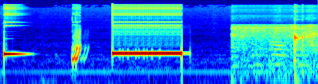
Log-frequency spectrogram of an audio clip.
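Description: Telephone tones from a computer softphone dialer. A short beep sounds as the call is hung up, a brief chirp follows about a second in, then a steady call tone lasts about a second as the number is redialled. Near the end a new phone line opens with a faint hiss.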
